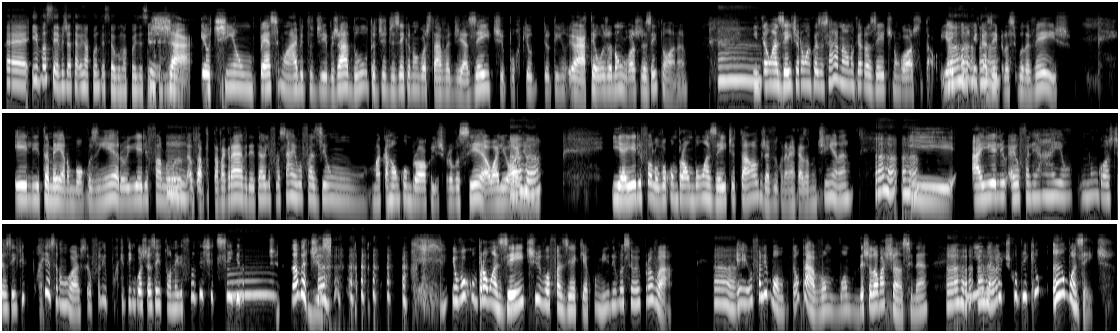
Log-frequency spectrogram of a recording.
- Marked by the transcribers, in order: unintelligible speech; unintelligible speech; laugh; tapping
- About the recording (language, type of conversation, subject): Portuguese, unstructured, Qual comida faz você se sentir mais confortável?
